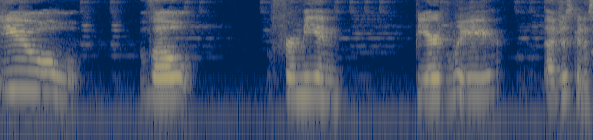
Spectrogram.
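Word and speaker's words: Berdly: Beardly because his name is Beardly. That's how it's pronounced.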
